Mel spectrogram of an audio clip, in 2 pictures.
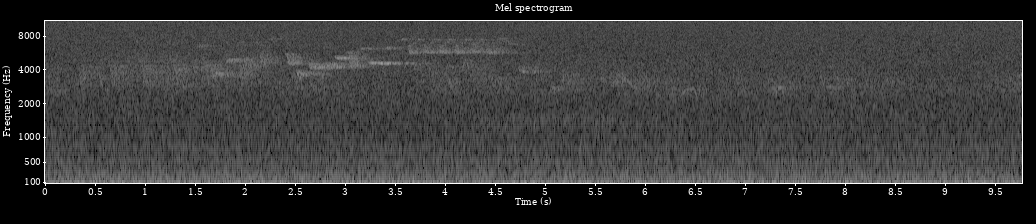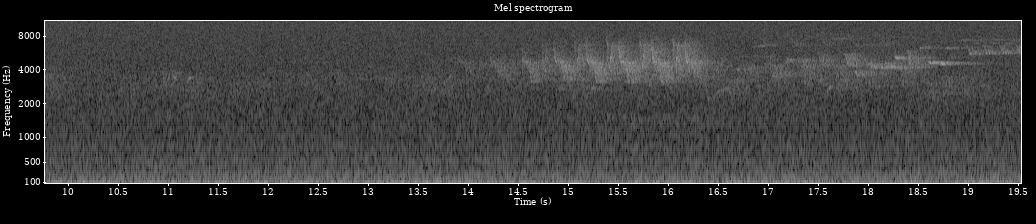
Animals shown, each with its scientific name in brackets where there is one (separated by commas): Winter Wren (Troglodytes hiemalis), Ovenbird (Seiurus aurocapilla), Red-eyed Vireo (Vireo olivaceus)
